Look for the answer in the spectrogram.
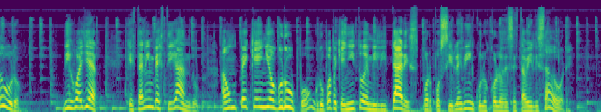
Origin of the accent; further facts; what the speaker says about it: Venezuela; porque todos somos venezolanos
